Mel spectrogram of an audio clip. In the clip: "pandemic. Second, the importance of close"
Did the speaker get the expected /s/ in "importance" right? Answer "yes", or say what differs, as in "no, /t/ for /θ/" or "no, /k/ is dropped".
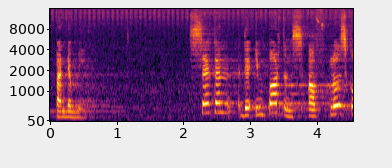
yes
